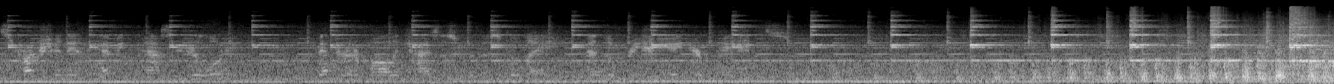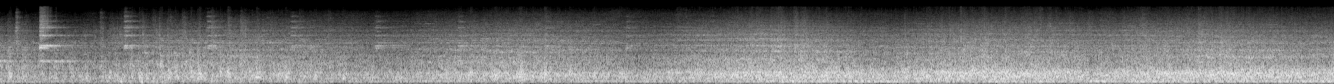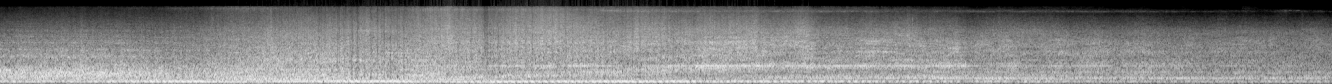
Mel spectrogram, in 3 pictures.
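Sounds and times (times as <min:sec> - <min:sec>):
bell ringing: 0:00.0 - 0:15.6
train wheels on rails: 0:00.0 - 0:40.0.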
